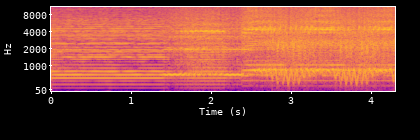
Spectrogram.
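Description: Eurorack modular synthesizer tone run through a Dreadbox Phaser module whose knobs are being turned: a steady pitched tone rich in overtones, which about two seconds in abruptly changes to a fast, rattling flutter.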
